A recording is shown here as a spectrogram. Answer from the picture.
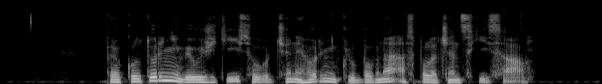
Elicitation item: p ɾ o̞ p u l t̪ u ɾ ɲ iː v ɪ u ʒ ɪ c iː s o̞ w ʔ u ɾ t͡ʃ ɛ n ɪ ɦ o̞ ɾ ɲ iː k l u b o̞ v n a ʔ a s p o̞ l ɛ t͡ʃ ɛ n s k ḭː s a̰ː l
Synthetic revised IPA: p ɾ o̞ k u l t̪ u ɾ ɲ iː v ɪ u ʒ ɪ c iː s o̞ w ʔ u ɾ t͡ʃ ɛ n ɪ ɦ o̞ ɾ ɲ iː k l u b o̞ v n a ʔ a s p o̞ l ɛ t͡ʃ ɛ n s k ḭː s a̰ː l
